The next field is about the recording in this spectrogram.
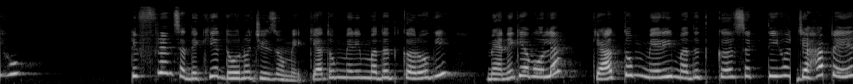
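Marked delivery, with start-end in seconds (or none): none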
